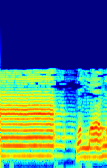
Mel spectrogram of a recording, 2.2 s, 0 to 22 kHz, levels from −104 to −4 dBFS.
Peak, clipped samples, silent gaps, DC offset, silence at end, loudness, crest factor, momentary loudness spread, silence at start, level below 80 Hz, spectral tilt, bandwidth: -8 dBFS; under 0.1%; none; under 0.1%; 0 s; -19 LUFS; 12 dB; 10 LU; 0 s; -68 dBFS; -6.5 dB/octave; 5 kHz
